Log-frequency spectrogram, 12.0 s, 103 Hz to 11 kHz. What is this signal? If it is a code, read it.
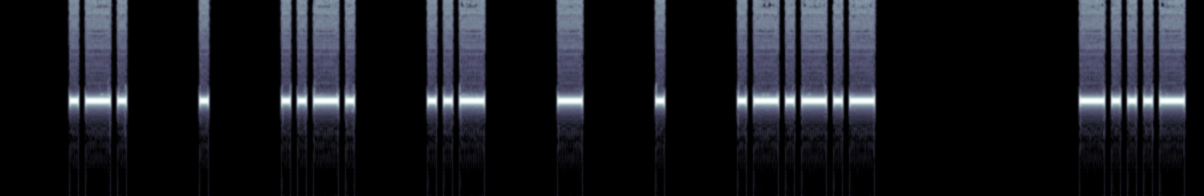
Morse code, heard as a keyed tone, about 15 wpm, spaced as for 8 wpm, 1000 Hz. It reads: REFUTE. <BT>
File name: qotdfiles / 8wpm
